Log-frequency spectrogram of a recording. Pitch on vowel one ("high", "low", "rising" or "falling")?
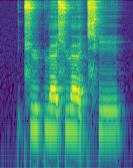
high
